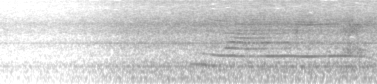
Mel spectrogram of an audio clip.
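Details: A male Maine Coon mix cat that acts like a dog meows on command after being told to speak: one clear, drawn-out meow late in the clip, slightly rising then level, over a steady low hum.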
